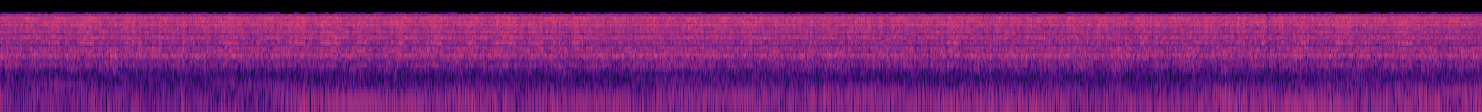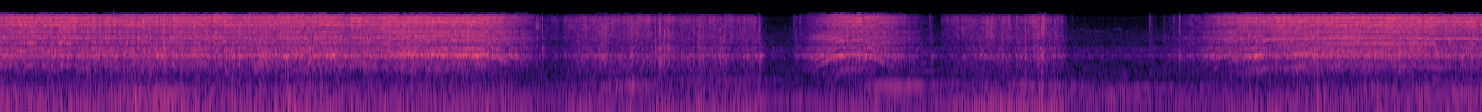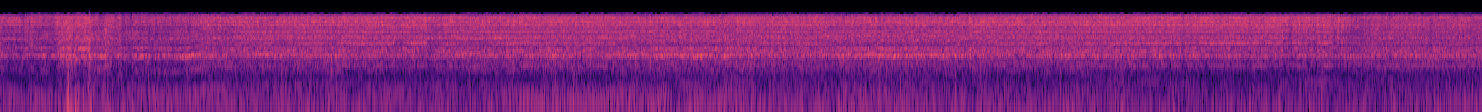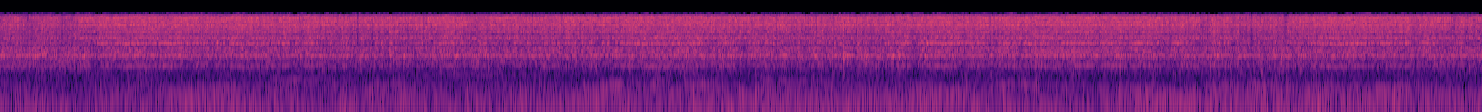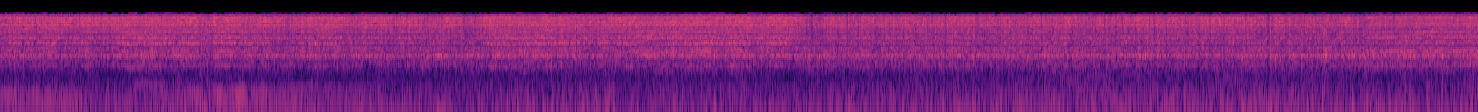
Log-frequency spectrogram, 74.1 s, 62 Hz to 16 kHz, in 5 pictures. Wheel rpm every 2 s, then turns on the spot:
170, 170, 170, 170, 170, 170, 170, 170, 170, 150, 30, 40, 30, 50, 160, 150, 160, 160, 160, 170, 170, 170, 160, 160, 170, 170, 170, 160, 170, 160, 160, 170, 160, 170, 170, 170, 170.
20-22 24-26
